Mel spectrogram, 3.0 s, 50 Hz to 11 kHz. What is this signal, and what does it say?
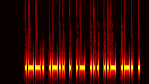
Morse code, heard as a keyed tone, about 36 wpm, 700 Hz. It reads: PLEASURE
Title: Sentences from Top 1600 Words - New Word Drill Alt - 35wpm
